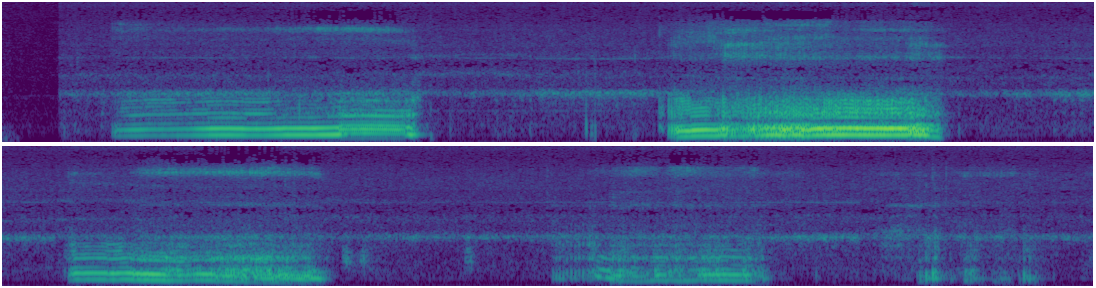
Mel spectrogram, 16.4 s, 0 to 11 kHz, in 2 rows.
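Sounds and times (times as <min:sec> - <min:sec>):
dog grumbling and growling: 0:00.8 - 0:03.2, 0:04.9 - 0:07.1, 0:08.7 - 0:10.7, 0:12.3 - 0:14.0, 0:14.9 - 0:16.0.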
